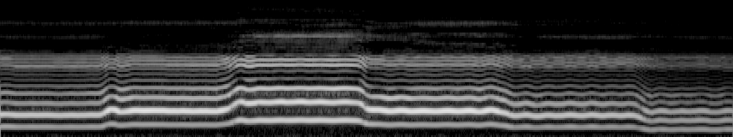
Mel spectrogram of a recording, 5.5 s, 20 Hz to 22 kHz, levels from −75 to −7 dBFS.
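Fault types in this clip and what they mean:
MP3 compression: the music sounds watery and swirly, with faint detail flickering in and out as weak frequency lines drop between frames, plainly audible throughout; this likely comes from MP3 encoding at a low bitrate, around 64 kbps.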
